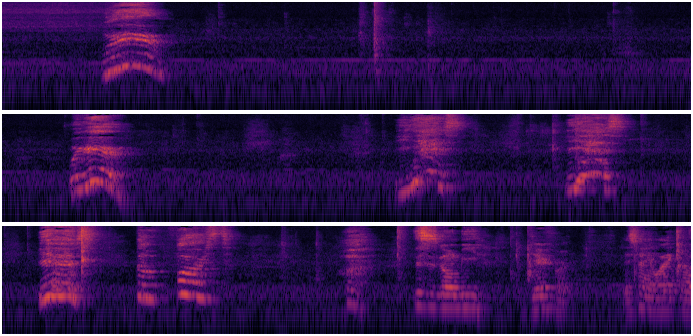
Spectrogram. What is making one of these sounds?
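A young man shouts and exclaims in short bursts.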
